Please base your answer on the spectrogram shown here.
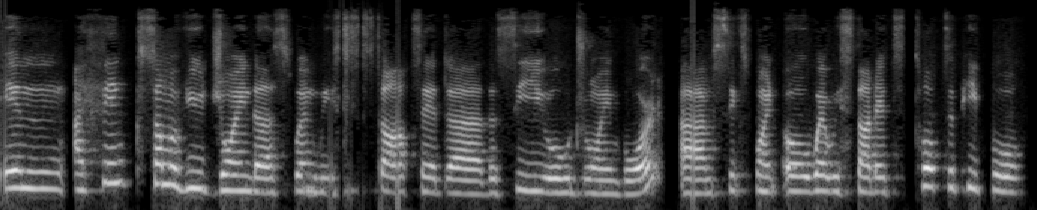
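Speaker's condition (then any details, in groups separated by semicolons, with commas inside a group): No condition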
